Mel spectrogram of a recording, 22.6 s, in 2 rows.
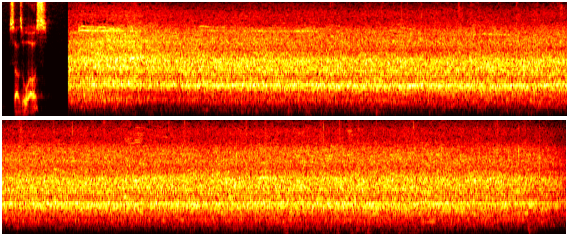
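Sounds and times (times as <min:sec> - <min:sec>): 
stadium crowd cheering: 0:01.3 - 0:22.5
final whistle: 0:01.4 - 0:03.0.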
